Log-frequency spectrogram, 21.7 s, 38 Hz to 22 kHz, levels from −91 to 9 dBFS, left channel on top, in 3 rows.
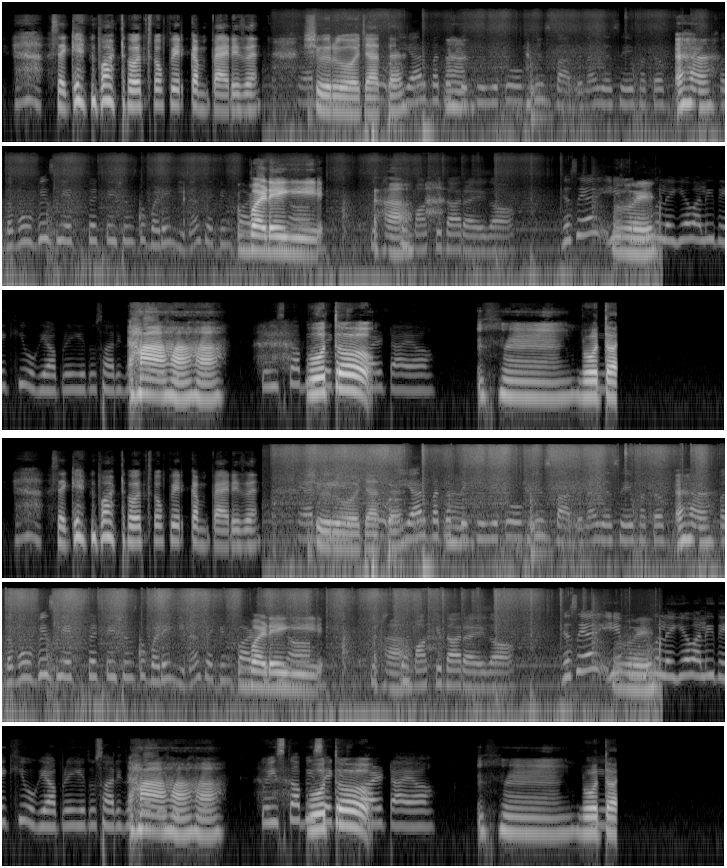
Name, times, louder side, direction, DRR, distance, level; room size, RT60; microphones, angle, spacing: voice 1, 0.0-4.1 4.4-4.6 6.7-7.1 9.6-10.4 11.0-11.3 13.3-13.8 15.7-16.7 17.5-18.1 19.2-20.6, left 5 dB, 40° left, 0.5 m, -23 dB
sound 1, 2.6-13.8, right 13 dB, 85° right, 0.7 m, -35 dB
voice 2, 2.9-6.7 7.2-10.5 10.9-12.4 12.8-16.5 17.1-18.8 20.3-20.6, right 4 dB, 45° right, 0.6 m, -37 dB
head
